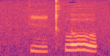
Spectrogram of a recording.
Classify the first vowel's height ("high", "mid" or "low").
high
